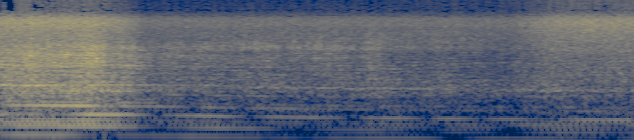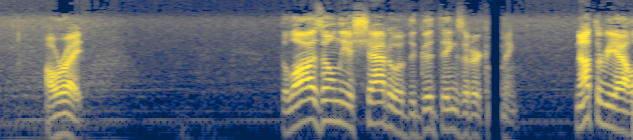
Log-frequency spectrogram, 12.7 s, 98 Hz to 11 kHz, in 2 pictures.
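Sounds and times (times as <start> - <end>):
airplane engine drone passing overhead: 0.0 - 12.6
speech: 6.8 - 7.3, 9.2 - 12.6.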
